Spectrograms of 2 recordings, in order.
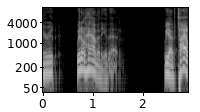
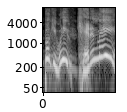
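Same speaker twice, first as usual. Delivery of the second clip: mock exasperation; 13 semitones higher, 9 dB louder than usual.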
